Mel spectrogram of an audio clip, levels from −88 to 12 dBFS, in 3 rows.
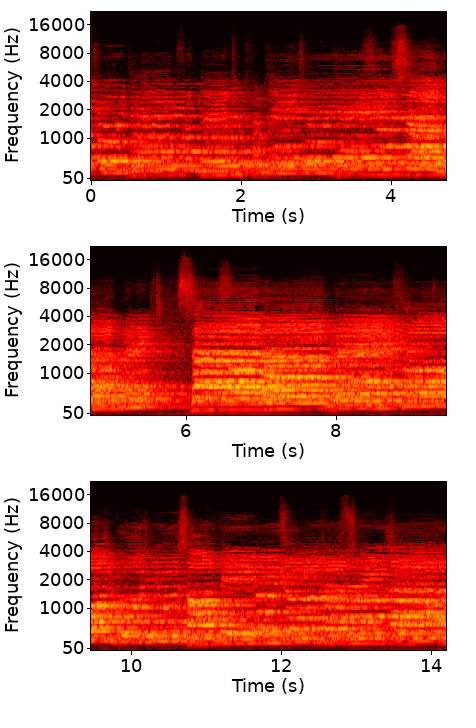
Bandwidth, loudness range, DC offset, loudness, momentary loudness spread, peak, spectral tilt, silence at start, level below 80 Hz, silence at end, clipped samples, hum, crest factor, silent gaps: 16 kHz; 9 LU; under 0.1%; -27 LUFS; 12 LU; -8 dBFS; -4 dB/octave; 0 s; -72 dBFS; 0 s; under 0.1%; none; 18 dB; none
